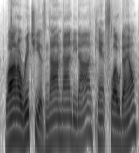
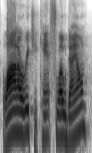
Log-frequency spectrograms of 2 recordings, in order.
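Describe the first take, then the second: First: Said in the usual way. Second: Called out high and loud, the title slowed; booming auction call; loud announcement. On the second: Real, not acted. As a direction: announce the lot to the room. Auctioneer announcing next record.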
